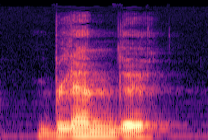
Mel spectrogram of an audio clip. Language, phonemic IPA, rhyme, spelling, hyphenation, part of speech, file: Dutch, /ˈblɛn.də/, -ɛndə, blende, blen‧de, noun / verb, Nl-blende.ogg
- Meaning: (noun) metallic sulphide, in particular blende; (verb) singular present subjunctive of blenden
